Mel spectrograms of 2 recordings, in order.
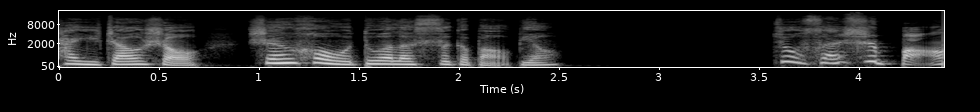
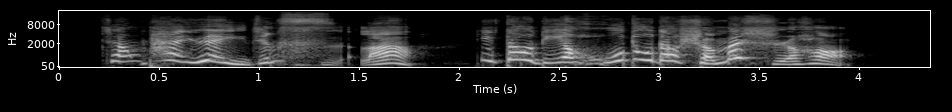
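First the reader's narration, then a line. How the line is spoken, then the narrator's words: Roaring angrily. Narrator (Chinese): 魏母咆哮着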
